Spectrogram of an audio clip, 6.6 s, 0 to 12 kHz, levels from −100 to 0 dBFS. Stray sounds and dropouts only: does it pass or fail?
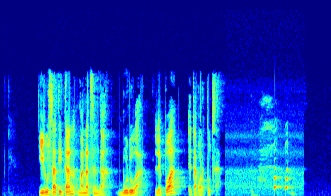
fail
